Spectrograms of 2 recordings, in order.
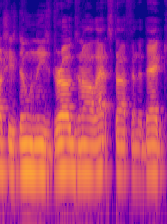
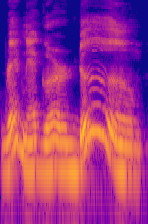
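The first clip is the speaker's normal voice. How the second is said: mocking sneer; much slower than usual. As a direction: sneer it out like a sarcastic villain. Killer mocking the redneck woman.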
